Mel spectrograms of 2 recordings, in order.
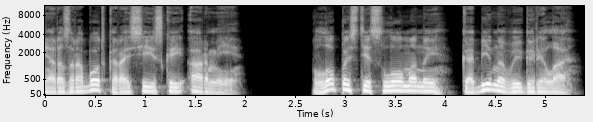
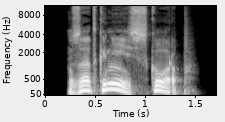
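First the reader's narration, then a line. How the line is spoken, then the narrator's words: Grumbling. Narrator (Russian): пробурчал Сайга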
